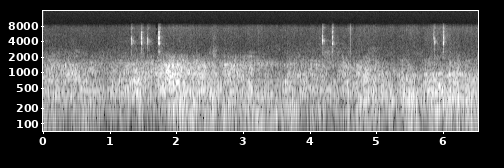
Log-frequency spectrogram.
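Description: A steady low rumbling noise, about as loud as the speech around it, with a few faint short high ticks.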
